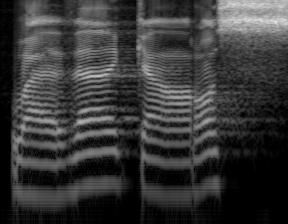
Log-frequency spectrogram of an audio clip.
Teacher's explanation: Jadi bukan huruf ro bukan dibaca 2 harokat ya, tapi huruf ro langsung sambung ke huruf sa yang sukun. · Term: hamzah wasol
